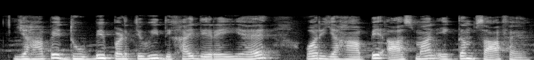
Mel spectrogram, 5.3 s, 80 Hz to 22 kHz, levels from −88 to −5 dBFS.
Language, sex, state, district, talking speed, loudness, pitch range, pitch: Hindi, male, Uttar Pradesh, Lalitpur, 190 wpm, -15 LUFS, 150-185 Hz, 160 Hz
